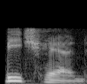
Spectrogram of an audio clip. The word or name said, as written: beachhead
